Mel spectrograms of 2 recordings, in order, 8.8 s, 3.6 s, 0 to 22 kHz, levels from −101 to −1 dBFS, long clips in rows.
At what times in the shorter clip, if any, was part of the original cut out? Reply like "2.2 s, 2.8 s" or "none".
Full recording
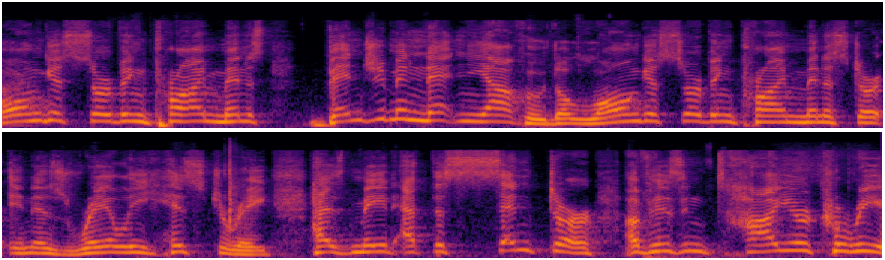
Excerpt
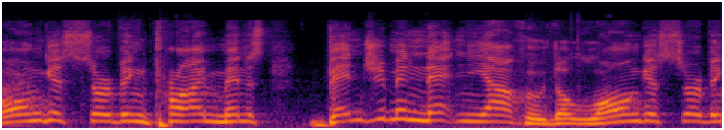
none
